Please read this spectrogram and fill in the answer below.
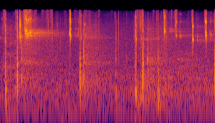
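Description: Tennis rally on an indoor hard court: rackets striking the ball back and forth, with ball bounces between the strokes.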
